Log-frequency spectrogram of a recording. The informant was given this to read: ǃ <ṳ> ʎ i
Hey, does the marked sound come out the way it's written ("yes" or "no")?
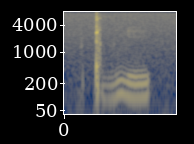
yes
